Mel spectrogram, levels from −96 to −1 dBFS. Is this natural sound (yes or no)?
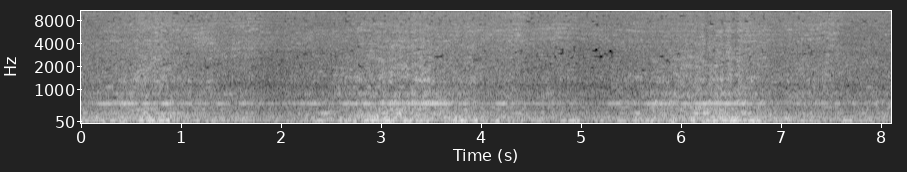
yes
